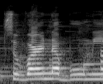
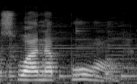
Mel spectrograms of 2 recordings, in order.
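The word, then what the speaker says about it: Suvarnabhumi: Subarnabumi ang basa pero swana poom.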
